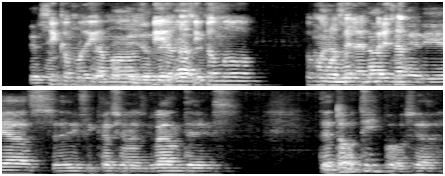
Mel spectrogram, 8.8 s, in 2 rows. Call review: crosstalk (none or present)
present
